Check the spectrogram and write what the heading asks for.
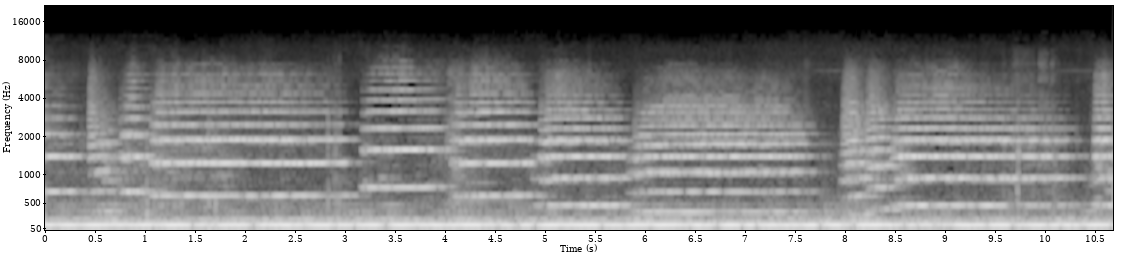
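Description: Live orchestra playing, its brass section holding loud sustained chords that change about once a second over a steady low drone.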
